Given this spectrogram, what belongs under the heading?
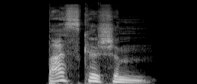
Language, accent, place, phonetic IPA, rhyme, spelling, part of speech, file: German, Germany, Berlin, [ˈbaskɪʃm̩], -askɪʃm̩, baskischem, adjective, De-baskischem.ogg
- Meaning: strong dative masculine/neuter singular of baskisch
